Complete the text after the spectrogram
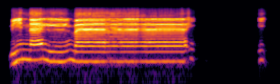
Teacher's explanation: Ambil wajah yang ke empat iaitu empat harakat beserta raum.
